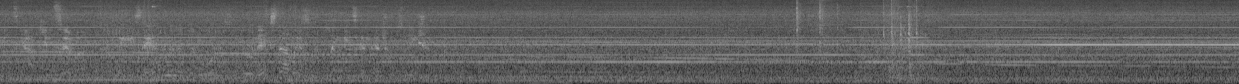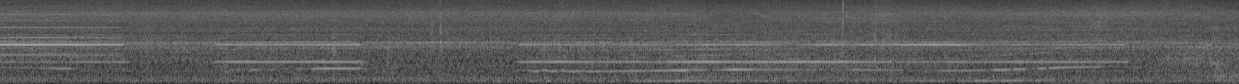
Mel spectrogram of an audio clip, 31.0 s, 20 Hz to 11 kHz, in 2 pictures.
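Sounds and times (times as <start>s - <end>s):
electric drive whining: 0.0s - 30.9s
clicks and rattles: 9.9s - 11.8s.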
